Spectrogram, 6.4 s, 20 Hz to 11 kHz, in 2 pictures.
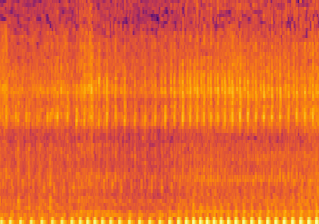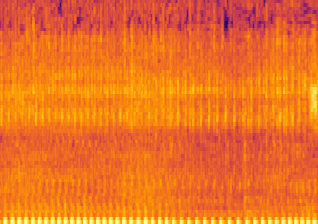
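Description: A Kawasaki KLX140 trail bike fitted with a 170cc big bore kit and cam idles steadily close by, its single-cylinder engine throbbing in a fast, even, loud rhythm for the whole stretch with no talking.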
